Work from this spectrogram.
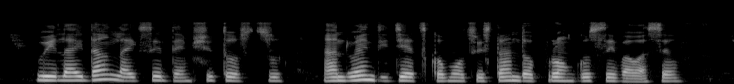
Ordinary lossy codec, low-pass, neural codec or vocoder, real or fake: none; 7.2 kHz; none; real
